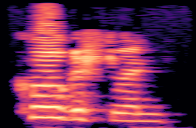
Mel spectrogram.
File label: pharmacy, irish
